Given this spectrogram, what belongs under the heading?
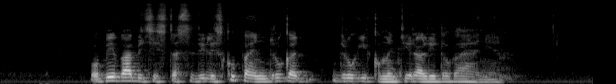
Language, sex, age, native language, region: Slovenian, male, 60+, Slovenian, Drava region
